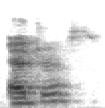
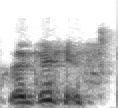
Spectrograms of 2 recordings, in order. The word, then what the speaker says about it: Idris: Idris, right? – Idris? Yes, Idris. Idris with my address.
